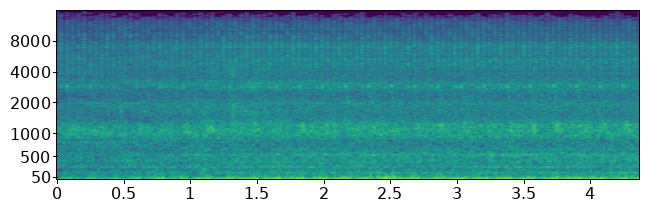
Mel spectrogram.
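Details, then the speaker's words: 2017 Hyundai Elantra 2.0L GDI non-turbo, intermittent P0303 cylinder 3 misfire caught while acting up: petrol engine idling roughly with an uneven low thump about three a second from the dead cylinder; coil 3 under scope test, bad coil suspected. "I'm so excited this thing's actually acting up it's a dead misfire too"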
